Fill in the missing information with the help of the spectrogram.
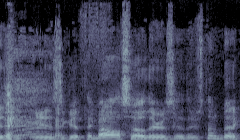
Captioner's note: chuckles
